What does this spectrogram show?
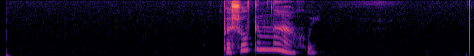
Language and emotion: Russian, angry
